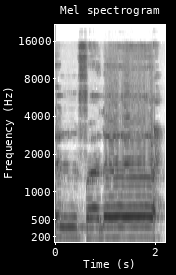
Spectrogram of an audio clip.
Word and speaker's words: الفلاح: الفلاح حی علی الفلاح۔ یہ حی ہا شروع میں اور عین ہے اس کے بعد، علی الفلاح آخر میں فلاح کے ہا نہیں ہے۔ حی علی الفلاح، اللہ اکبر اللہ اکبر،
